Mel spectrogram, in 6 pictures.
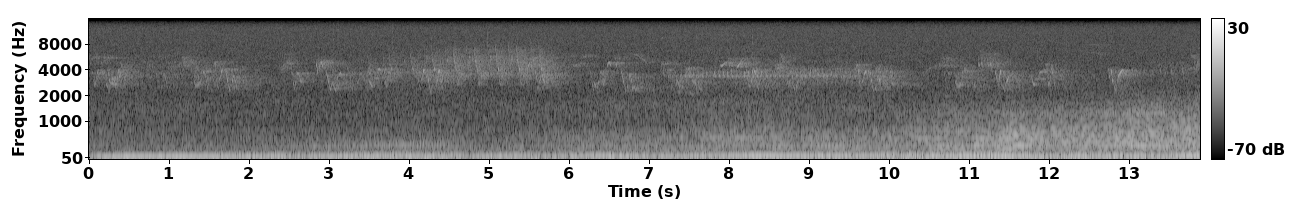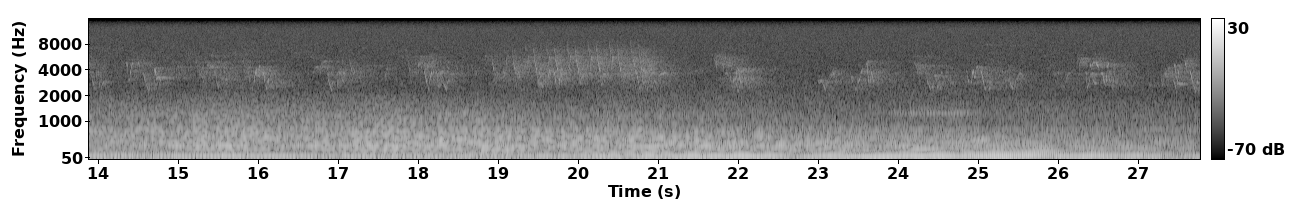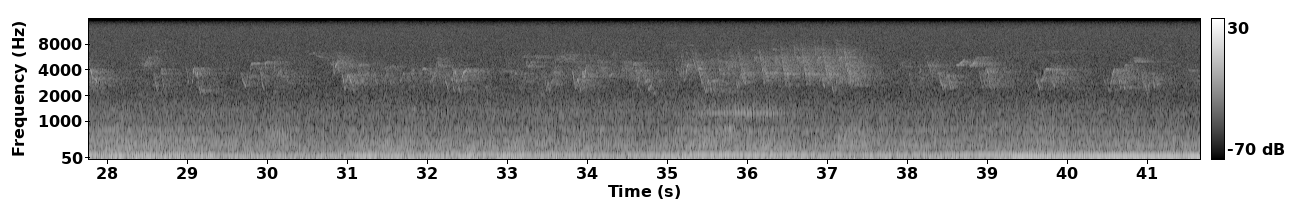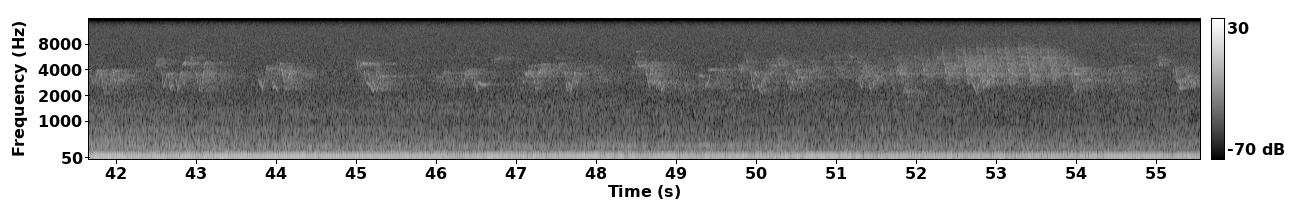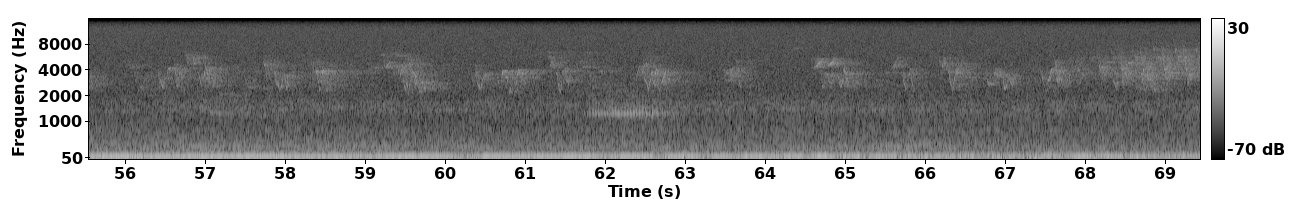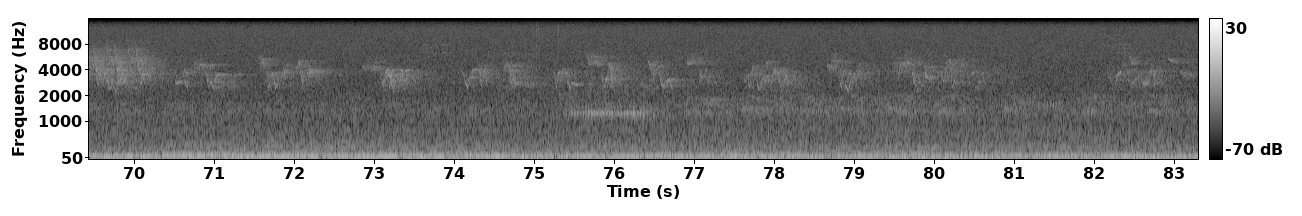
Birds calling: Ovenbird (Seiurus aurocapilla)
Red-eyed Vireo (Vireo olivaceus)
Hairy Woodpecker (Dryobates villosus)
unidentified bird

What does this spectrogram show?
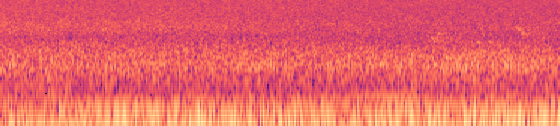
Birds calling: Baltimore Oriole (Icterus galbula)

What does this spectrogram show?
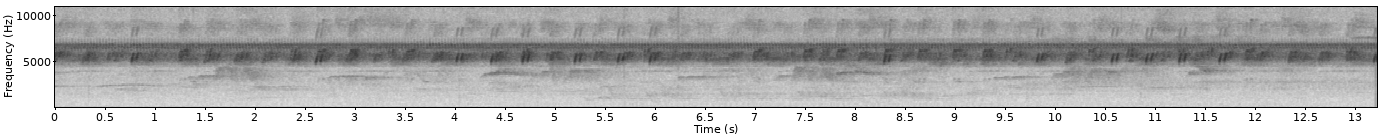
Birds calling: Piratic Flycatcher (Legatus leucophaius)
Hauxwell's Thrush (Turdus hauxwelli)
Pygmy Antwren (Myrmotherula brachyura)
Dusky-capped Flycatcher (Myiarchus tuberculifer)
Thrush-like Wren (Campylorhynchus turdinus)
Undulated Tinamou (Crypturellus undulatus)
Dusky-capped Greenlet (Pachysylvia hypoxantha)
Fasciated Antshrike (Cymbilaimus lineatus)

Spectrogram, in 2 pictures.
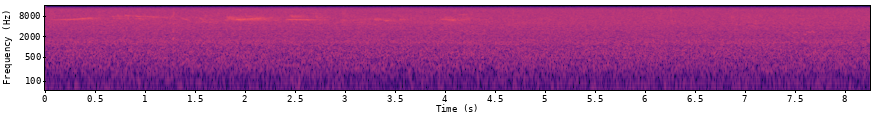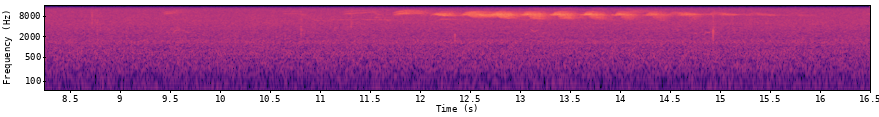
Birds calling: White-eared Ground-Sparrow (Melozone leucotis)
Buff-throated Saltator (Saltator maximus)

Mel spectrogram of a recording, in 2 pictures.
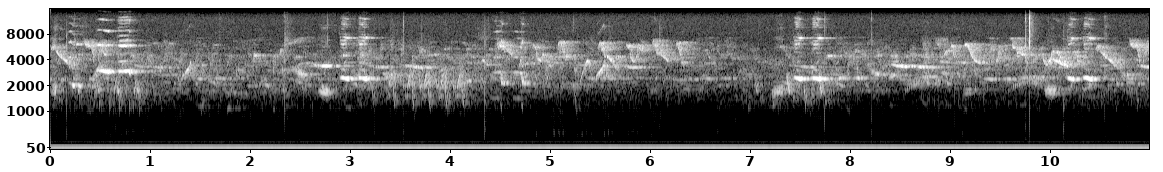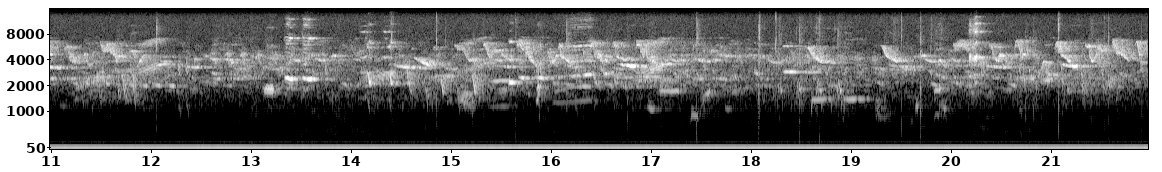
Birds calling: Iiwi (Drepanis coccinea)

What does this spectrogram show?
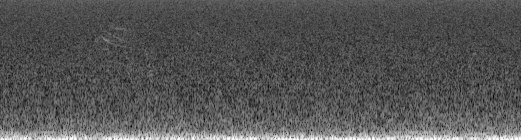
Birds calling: Hawaii Amakihi (Chlorodrepanis virens)

